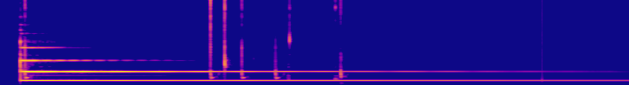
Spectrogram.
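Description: Intro logo sound effect: a single bell-like chime struck once just after the start, ringing out and fading slowly over several seconds. A few short, high tinkling notes sound about two to three and a half seconds in.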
